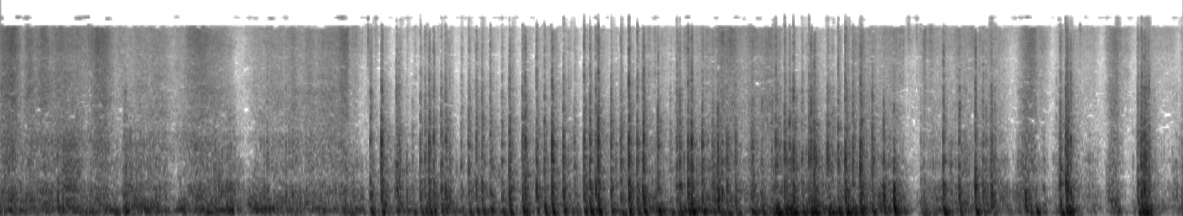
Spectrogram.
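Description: Fingers rub and squeak on a large, hollow, inflated white latex balloon while long nails scratch its surface. A steady, hissing rub gives way to a dense run of quick, thumpy squeaks and scrapes with a deep, boomy low resonance and little high end. Toward the end the sounds thin out into a few sharper, separate squeaks.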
